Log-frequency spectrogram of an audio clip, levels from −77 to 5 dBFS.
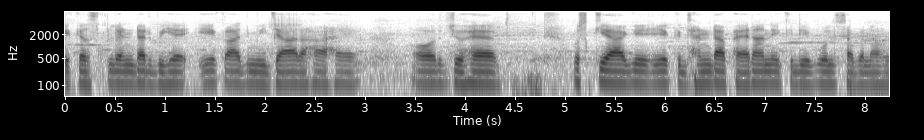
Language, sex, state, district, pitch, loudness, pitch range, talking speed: Hindi, male, Bihar, Jahanabad, 115 Hz, -23 LUFS, 110-115 Hz, 165 wpm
